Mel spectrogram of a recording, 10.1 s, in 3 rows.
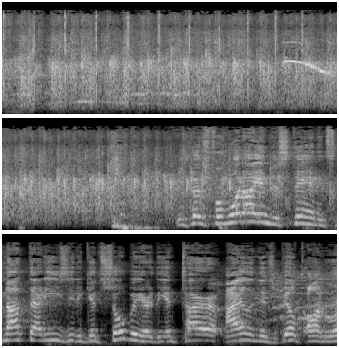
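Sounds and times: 
audience applause: 0.0 - 6.7
speech: 5.1 - 10.0.

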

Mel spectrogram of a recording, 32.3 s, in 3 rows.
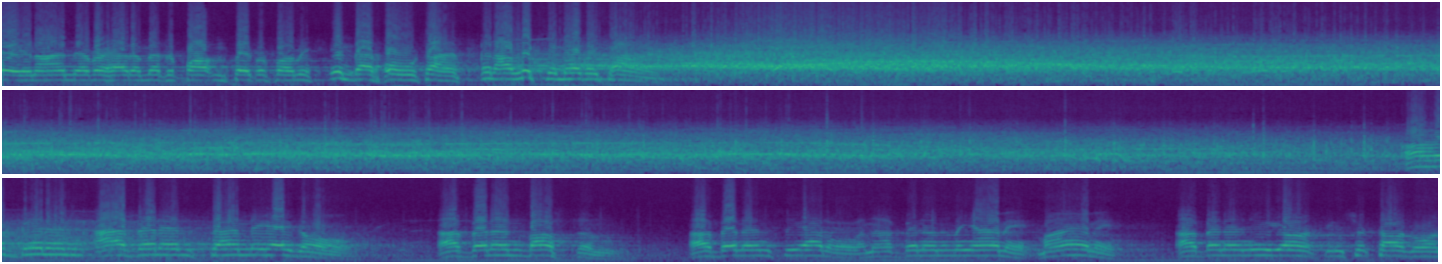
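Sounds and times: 
speech: 0.2 - 5.1, 21.8 - 24.2, 24.8 - 32.3
crowd applauding at rally: 3.7 - 22.9.

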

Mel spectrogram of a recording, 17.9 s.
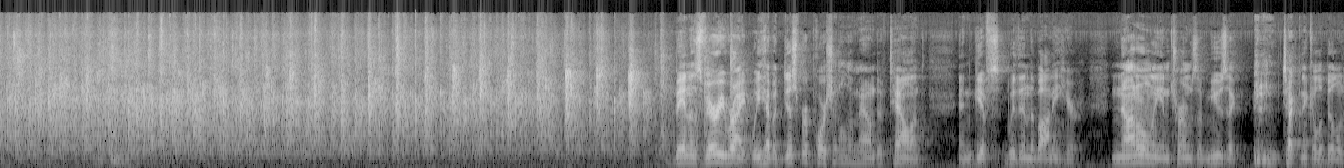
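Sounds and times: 
audience applause: 0.0 - 9.0
speech: 9.0 - 17.9.

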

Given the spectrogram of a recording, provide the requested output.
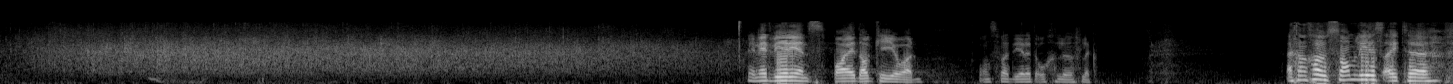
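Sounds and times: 
crowd clapping: 0.0 - 8.0
speech: 7.5 - 11.0, 12.8 - 14.5.

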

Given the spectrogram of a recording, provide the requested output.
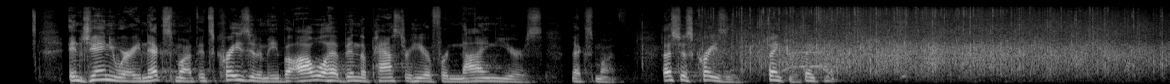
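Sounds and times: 
speech: 0.7 - 8.6
audience clapping: 6.4 - 11.6.

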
